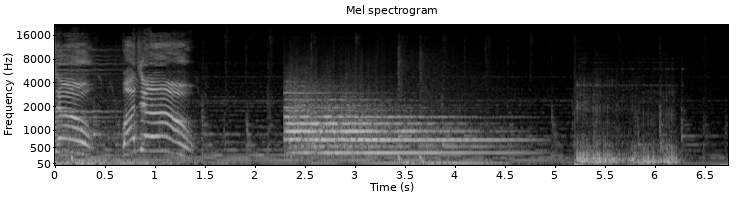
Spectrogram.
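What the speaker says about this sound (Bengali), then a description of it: "ওই ঘন্টাটা বাজাও, বাজাও।" A bell rings in a Gopal Bhar cartoon episode, a sustained tolling tone that swells and slowly fades, between bursts of animated character voices and a brief roar-like shout.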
